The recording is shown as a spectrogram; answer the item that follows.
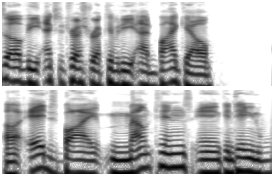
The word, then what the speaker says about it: Baikal: It's pronounced Laurel. Laurel? Lake Laurel? It's Baikal. Baikal.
